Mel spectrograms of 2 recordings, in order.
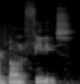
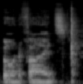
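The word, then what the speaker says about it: bona fides: don't you give your bone feedies prefer to pronounce it bonafides um yeah so i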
